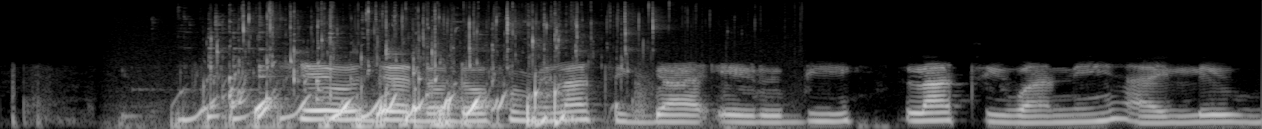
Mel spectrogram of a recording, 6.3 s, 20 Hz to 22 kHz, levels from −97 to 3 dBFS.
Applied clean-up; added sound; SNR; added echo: none; Water / Liquid; -4 dB; none.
